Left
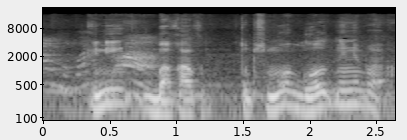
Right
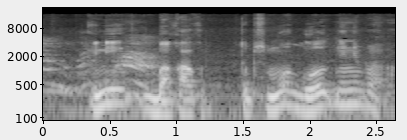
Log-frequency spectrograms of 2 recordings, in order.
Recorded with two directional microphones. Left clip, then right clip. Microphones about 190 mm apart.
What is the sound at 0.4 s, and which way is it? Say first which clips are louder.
A man's voice: right 2 dB; centre (ahead or behind).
